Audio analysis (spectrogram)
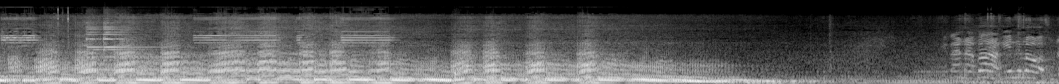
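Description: Sport motorcycle, a Ninja, revving hard several times, its rising and falling engine note loud and close before dropping to a quieter idle, with talk over it.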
